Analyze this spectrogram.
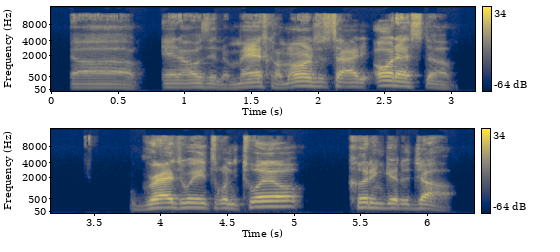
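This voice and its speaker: A man with an American accent speaks in a plain, everyday voice, fairly high in pitch with lively intonation. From Maryland, US (Prince George's County). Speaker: social media manager. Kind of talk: interview storytelling.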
